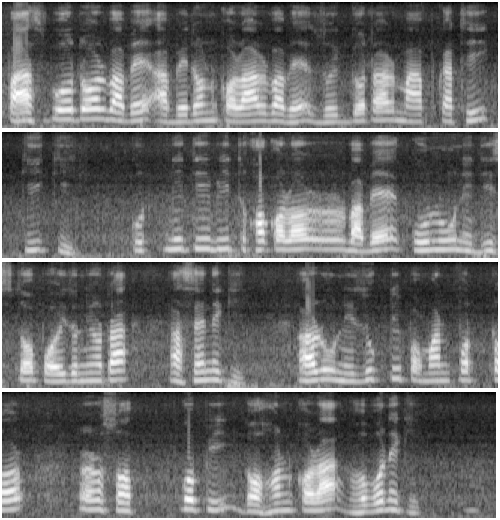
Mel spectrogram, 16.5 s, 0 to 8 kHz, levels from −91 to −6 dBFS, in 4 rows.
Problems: background sounds at intervals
